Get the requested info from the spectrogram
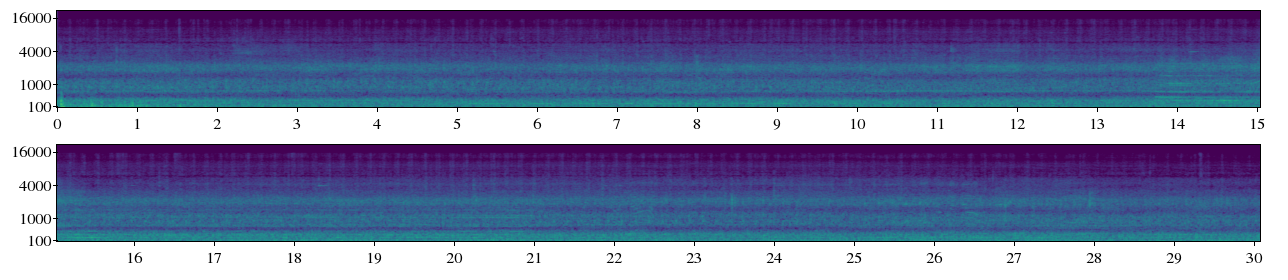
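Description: Heavy diesel engine of a Mitsubishi truck pulling a flatbed trailer running steadily at low speed while it manoeuvres and reverses.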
